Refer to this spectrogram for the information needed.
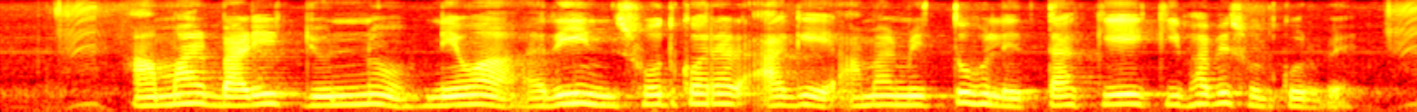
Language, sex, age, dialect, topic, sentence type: Bengali, female, 31-35, Jharkhandi, banking, question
